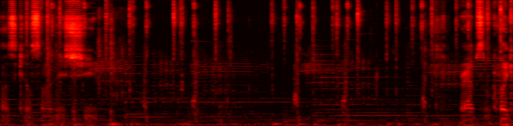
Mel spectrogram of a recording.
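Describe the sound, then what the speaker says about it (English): Sheep bleat in a Minecraft survival game, short game-voice bleats mixed with fast computer keyboard typing and clicks while a player talks over the gameplay. "Let's kill some of these sheep."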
